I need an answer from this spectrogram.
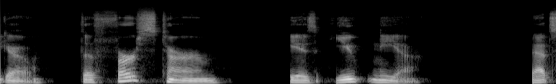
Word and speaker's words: eupnea: And notice the stress is on the second syllable, and it's on the knee in nea. And that's the way most of these words are pronounced, although there are a couple of exceptions. So it's eupnea. We put the stress on the second syllable, knee, eupnea.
